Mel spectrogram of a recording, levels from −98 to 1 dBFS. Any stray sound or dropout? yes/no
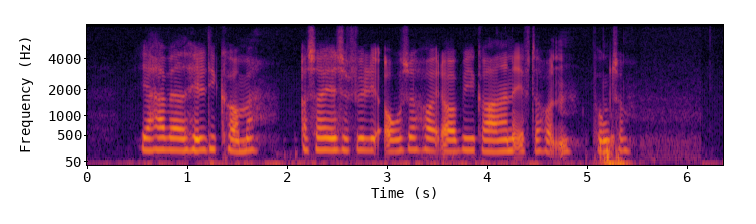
no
